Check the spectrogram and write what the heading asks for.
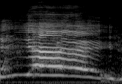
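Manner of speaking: loud, high celebratory shout; excited cheer. Real, not acted. Host celebrating the surprise call with winner, loud cheer. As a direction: shout it out in triumph.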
